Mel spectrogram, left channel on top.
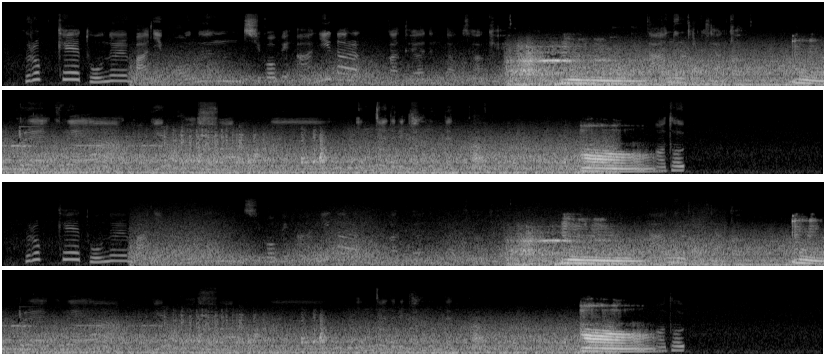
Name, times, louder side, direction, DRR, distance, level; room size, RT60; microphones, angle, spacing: voice 1, 0.2-3.6 3.9-5.1 6.4-7.5 8.4-13.0 14.8-15.0, left 2 dB, 85° left, 3.7 m, -36 dB
sound 1, 1.3-7.3, right 2 dB, 70° right, 1.4 m, -34 dB
sound 2, 5.0-14.4, left 3 dB, 70° left, 1.4 m, -26 dB
voice 2, 5.6-6.5 7.9-8.3 14.0-14.8, right 2 dB, 20° right, 0.6 m, -19 dB
head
